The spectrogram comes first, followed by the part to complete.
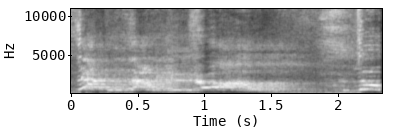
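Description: A woman screaming and shouting in rage and anguish, her voice high and strained, the cries rising and falling.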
